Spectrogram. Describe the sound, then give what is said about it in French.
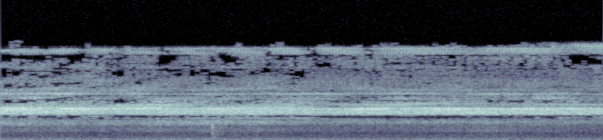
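Outdoor nature ambience in New Guinea, dominated by a steady, high-pitched insect trill like crickets, holding at an even, moderate level throughout with no voices. “Ça, c'est en Nouvelle-Guinée. On a l'ambiance sonore de la Nouvelle-Guinée.”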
